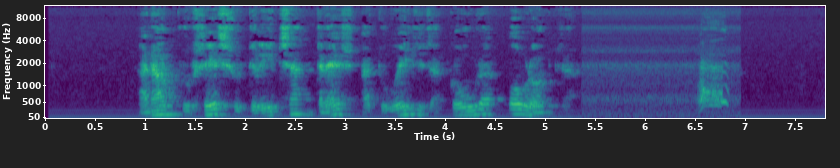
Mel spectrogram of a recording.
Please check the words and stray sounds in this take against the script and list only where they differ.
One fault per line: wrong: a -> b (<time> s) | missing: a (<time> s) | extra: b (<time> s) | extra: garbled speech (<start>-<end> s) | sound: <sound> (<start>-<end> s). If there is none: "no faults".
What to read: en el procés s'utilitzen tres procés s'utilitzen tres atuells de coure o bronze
missing: procés s'utilitzen tres (3.0 s)
sound: bark (6.5-6.9 s)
